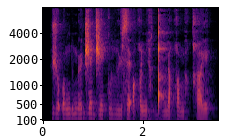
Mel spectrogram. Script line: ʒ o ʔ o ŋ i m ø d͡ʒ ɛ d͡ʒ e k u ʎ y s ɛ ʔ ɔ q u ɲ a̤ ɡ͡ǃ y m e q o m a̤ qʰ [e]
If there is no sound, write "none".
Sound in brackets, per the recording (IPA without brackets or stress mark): e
